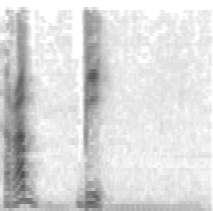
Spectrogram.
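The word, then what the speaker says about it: رَبِّ: The first ba takes a sukun. And the second take, say kasra. So it's Rabbi.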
